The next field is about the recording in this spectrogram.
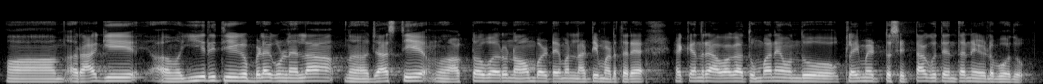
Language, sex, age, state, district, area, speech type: Kannada, male, 45-60, Karnataka, Chikkaballapur, rural, spontaneous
